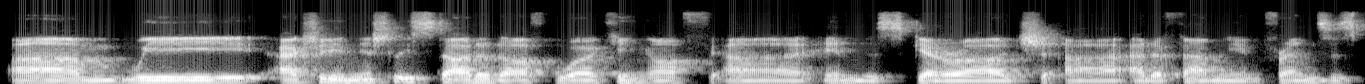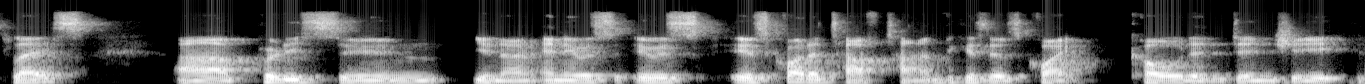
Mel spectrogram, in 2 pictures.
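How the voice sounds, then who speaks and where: A young man in his twenties with a mixed international English accent, telling his story as a webinar guest and often pausing on ums and restarts. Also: fairly low pitch, little pitch movement. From Hong Kong. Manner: hesitant, many ums and restarts. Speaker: guest speaker, startup founder. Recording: roomy echo.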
